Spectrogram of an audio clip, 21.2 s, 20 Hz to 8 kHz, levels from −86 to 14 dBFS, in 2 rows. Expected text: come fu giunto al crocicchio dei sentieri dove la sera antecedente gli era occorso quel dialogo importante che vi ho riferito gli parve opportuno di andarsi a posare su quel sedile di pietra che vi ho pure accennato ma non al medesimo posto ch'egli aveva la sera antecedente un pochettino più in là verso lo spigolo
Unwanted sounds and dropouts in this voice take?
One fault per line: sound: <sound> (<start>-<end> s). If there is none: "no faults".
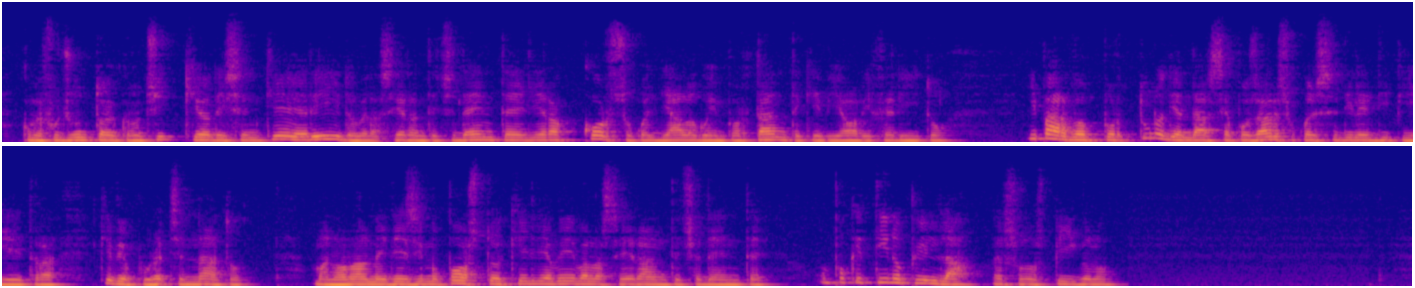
no faults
